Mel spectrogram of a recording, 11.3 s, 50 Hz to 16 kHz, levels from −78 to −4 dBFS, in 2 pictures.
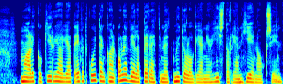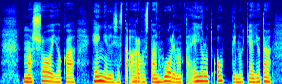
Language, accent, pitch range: Finnish, native, 155-195 Hz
